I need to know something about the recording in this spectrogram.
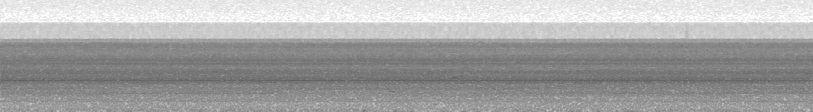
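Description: Steady hiss from a webcam microphone with a constant thin electronic whine, broken only by a few faint low bumps.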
